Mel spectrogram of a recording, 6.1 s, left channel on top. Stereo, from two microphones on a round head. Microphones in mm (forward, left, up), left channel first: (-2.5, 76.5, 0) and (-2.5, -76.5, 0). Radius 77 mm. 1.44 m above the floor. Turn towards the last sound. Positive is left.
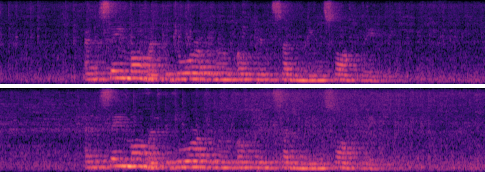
turn(degrees=35)  # may be behind; listen again after turning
